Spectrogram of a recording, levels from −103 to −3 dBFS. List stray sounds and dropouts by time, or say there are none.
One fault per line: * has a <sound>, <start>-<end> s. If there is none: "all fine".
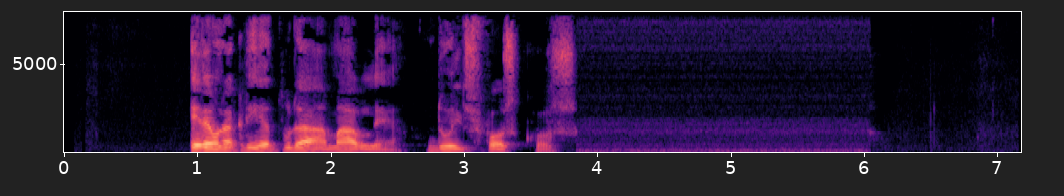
all fine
